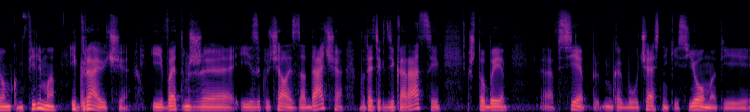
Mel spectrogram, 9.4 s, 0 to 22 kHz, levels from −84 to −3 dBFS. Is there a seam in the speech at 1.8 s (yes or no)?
yes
